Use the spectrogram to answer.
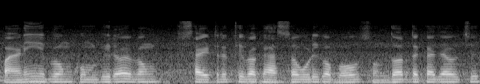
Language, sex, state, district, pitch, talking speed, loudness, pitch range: Odia, male, Odisha, Khordha, 115 Hz, 135 wpm, -16 LUFS, 110-120 Hz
